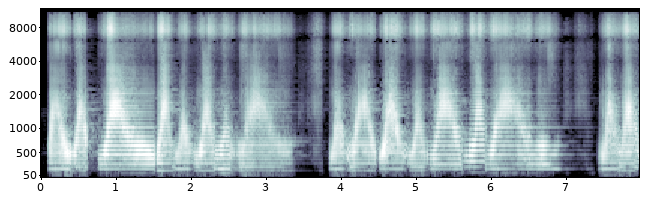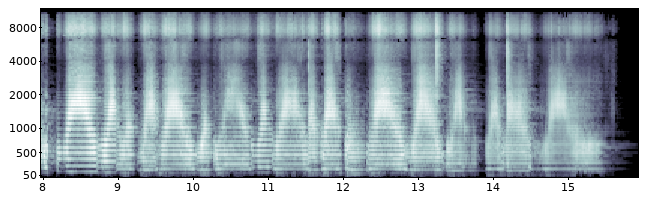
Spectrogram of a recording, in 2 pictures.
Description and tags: derived from a song about Francois, he is someones cat :)
funny, vocoder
